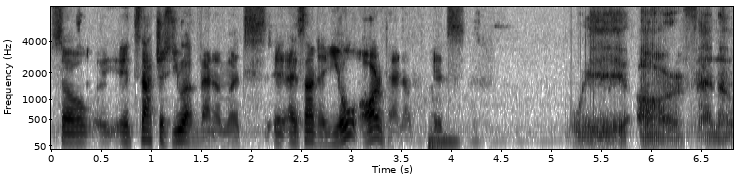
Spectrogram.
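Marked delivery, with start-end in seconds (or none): 3.8-6.8 hushed, very slow, murmured monster voice. Explaining a catchphrase in conversation, Venom voice. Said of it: "That's what he sounds like".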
